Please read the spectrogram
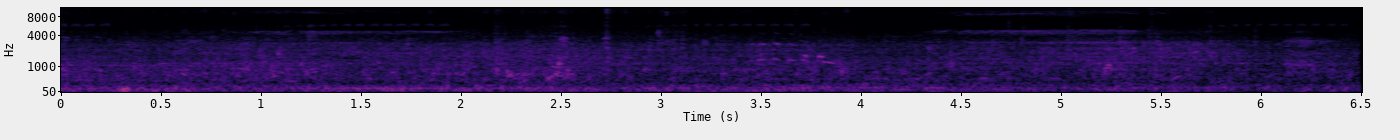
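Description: Near silence: faint outdoor ambience with a low steady hum and a soft, even hiss.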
